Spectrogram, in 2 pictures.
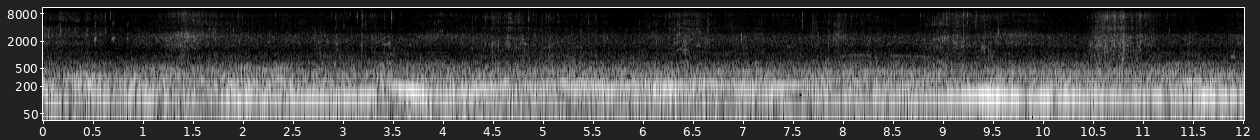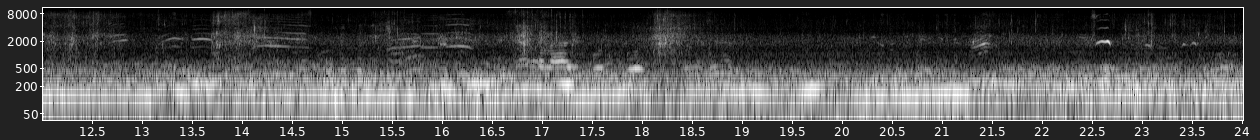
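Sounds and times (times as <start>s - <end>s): motorboat engine running: 0.0s - 24.0s
water noise: 0.0s - 24.0s
wind: 0.0s - 24.0s.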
